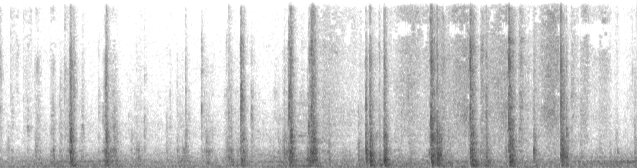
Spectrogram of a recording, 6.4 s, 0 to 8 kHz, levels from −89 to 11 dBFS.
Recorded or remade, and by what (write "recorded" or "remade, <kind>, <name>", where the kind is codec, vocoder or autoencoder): recorded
